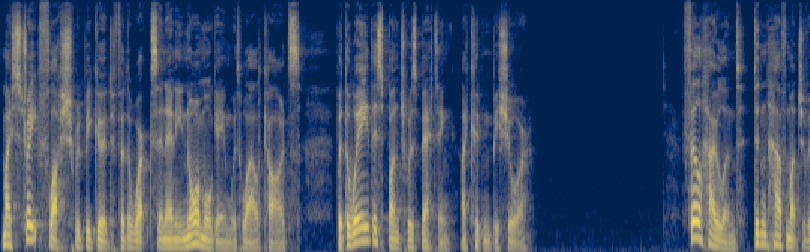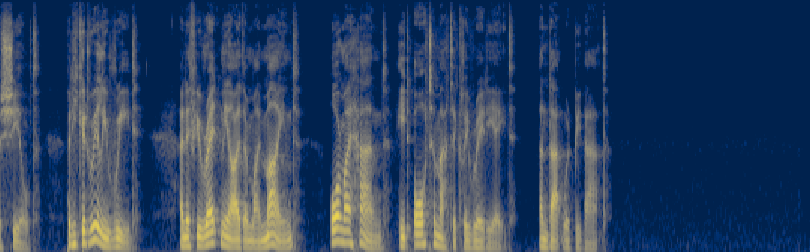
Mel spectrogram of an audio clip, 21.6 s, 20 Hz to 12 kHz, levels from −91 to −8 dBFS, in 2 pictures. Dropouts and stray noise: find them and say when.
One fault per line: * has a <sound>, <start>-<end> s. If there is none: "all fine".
all fine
